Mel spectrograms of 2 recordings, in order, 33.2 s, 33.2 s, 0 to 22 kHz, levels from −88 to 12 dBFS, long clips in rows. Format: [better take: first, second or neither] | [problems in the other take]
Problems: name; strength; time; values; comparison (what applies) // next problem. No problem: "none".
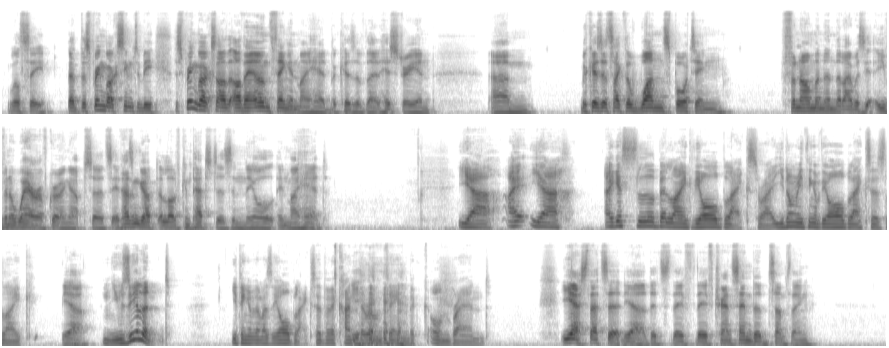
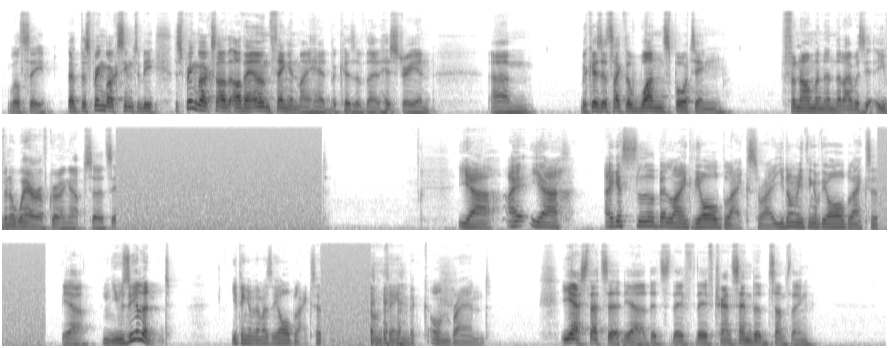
first | audio cutting out; filled with static; at 12 s for 2.5 s, at 22 s for 0.5 s and at 26 s for 0.5 s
